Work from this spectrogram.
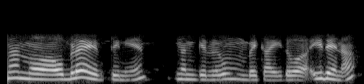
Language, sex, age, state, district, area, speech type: Kannada, female, 18-30, Karnataka, Bellary, rural, conversation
